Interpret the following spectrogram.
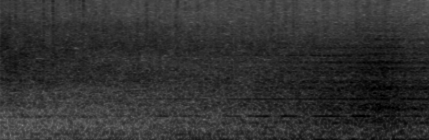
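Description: Rolling-train sound effect: a steady rushing rumble of a train running on rails that slowly grows louder.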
